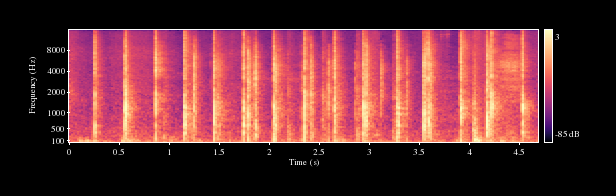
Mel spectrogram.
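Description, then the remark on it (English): A steady series of sharp hand claps, around fifteen in under five seconds, moderately loud with a slightly uneven rhythm and no voices. “I feel like that was not, the hand claps were a little tiresome.”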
